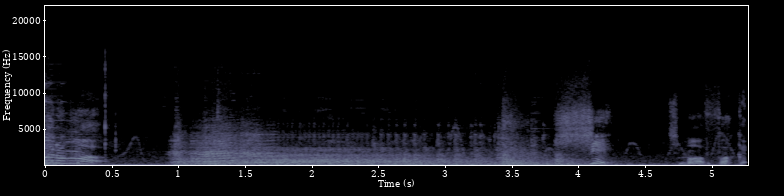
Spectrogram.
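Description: A heavy sliding door rumbles open along its track.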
